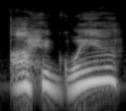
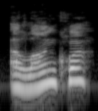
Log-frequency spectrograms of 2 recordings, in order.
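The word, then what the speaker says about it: Alanqa: of a terasaur named Aigua I want to say is how you say it. No, it's a Alangqua. Alonga.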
